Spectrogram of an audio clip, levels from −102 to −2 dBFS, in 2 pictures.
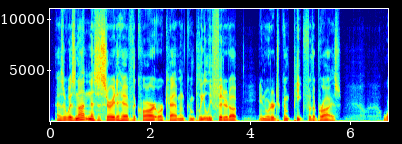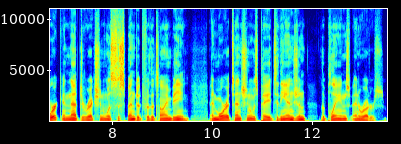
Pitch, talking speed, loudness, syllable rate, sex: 95 Hz, 190 wpm, -19 LUFS, 5.8 syllables/s, male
